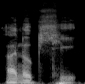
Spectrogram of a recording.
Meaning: anoxia (condition in which a tissue or environment is totally deprived of oxygen)
- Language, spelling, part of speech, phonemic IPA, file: French, anoxie, noun, /a.nɔk.si/, Fr-anoxie.ogg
